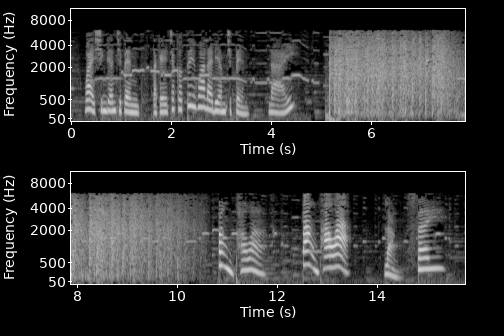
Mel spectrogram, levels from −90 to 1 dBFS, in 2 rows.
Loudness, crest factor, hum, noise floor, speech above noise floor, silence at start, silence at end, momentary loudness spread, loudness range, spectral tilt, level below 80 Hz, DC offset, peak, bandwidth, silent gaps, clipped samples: -22 LUFS; 22 dB; none; -50 dBFS; 28 dB; 0 s; 0.15 s; 18 LU; 7 LU; -4.5 dB/octave; -54 dBFS; under 0.1%; 0 dBFS; 6.4 kHz; none; under 0.1%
